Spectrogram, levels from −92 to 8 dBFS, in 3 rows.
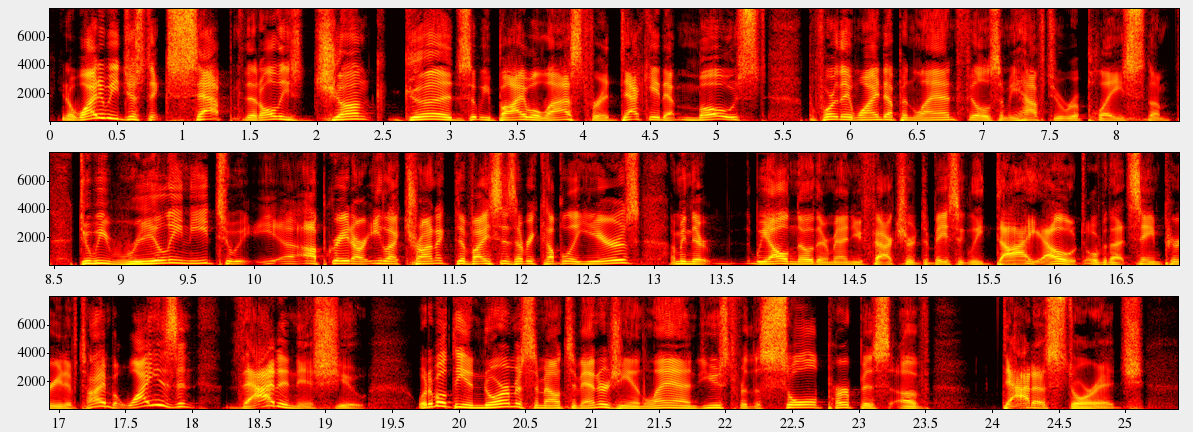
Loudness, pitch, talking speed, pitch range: -20 LUFS, 155 Hz, 205 wpm, 140-175 Hz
